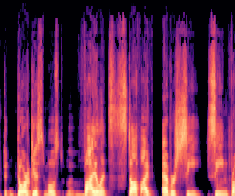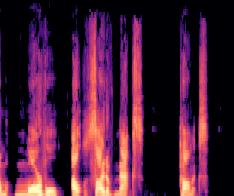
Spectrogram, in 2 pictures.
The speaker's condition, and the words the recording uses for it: Stuttering. Dawson and John, and I'm not, my stutters are bad today, so guys, I like that.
